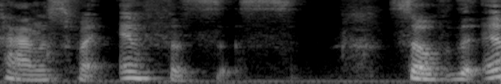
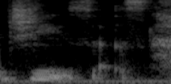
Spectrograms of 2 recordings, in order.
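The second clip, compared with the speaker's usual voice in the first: whispered name; 2 semitones lower, 16 dB quieter than usual. Real, not acted. Preacher warning the congregation against murmuring, whispered.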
